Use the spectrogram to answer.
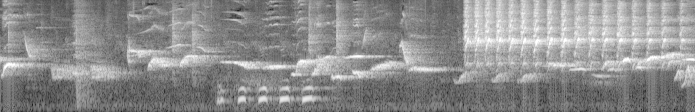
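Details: Captive pied White-rumped shama, fourth generation, with coarse song material, singing back boldly on a Jakarta morning. Clear whistled phrases and a short run of low repeated notes lead into a fast, harsh, rattling series of rapid chattering notes.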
